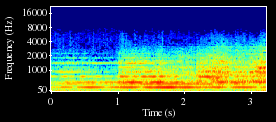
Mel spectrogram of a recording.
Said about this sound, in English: Now that the Liberty Bell's fixed up again, Rem Kiddiddlehopper will now pull the rope and ring it for us. Well, go ahead, Clem. Let her ring.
